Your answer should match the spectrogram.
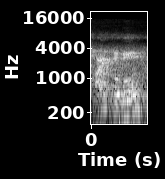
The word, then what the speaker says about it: hyperbole: So see, in this name shampoo, S stands for simile, then H stands for hyperbole, A stands for apostrophe, M stands for metaphor, P stands for personification, O stands for oxymoron, and O stands for onomatopoeia.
